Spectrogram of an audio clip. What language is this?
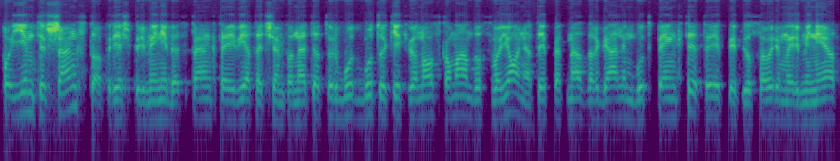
Lithuanian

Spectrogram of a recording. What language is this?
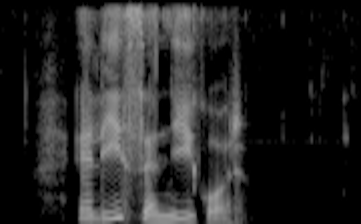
Norwegian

